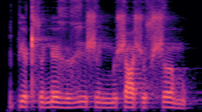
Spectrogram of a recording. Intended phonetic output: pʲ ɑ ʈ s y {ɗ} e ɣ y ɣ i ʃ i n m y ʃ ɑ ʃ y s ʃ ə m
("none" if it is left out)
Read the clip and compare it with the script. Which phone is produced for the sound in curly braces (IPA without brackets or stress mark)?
n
